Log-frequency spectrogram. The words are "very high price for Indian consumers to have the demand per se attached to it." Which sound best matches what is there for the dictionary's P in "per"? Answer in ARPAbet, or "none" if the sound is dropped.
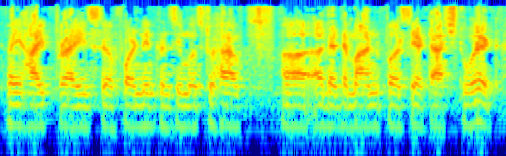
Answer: P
